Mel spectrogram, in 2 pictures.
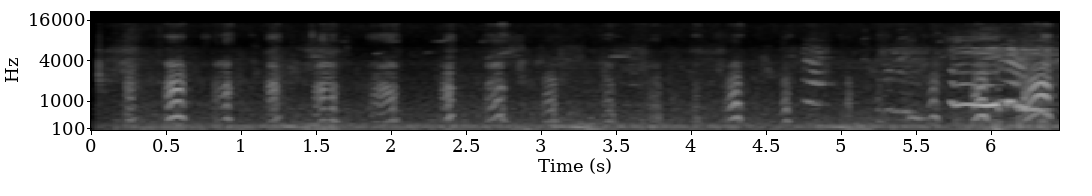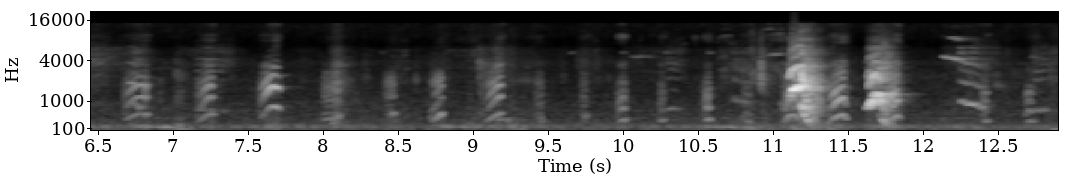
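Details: Male Cardigan Welsh Corgi puppy, one of Clara's litter, giving a run of short high whines and squeaks about twice a second, rising into louder, harsher yelps near the end.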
